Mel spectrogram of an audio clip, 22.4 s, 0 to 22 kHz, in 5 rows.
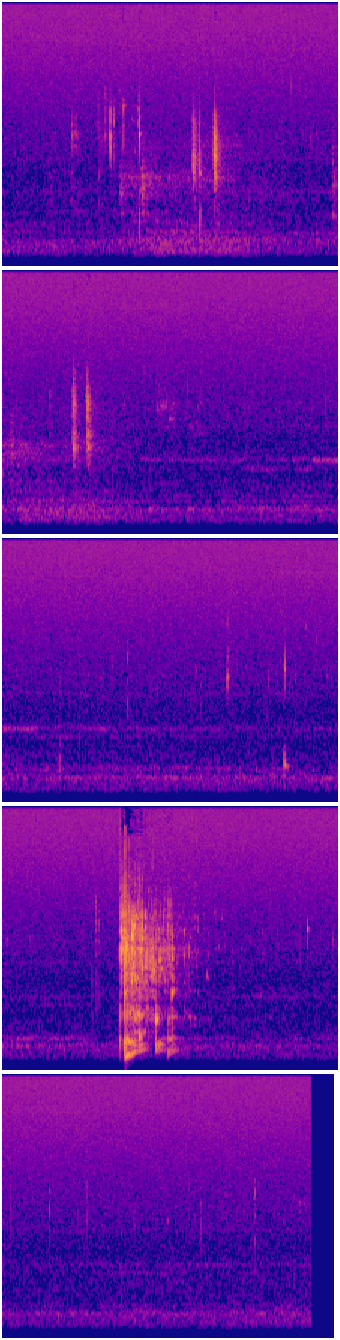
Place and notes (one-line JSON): {"title": "Kanaleneiland, Utrecht, The Netherlands - hydro + brug", "date": "2014-04-02 11:11:00", "description": "hydrophones + stereo mic", "latitude": "52.09", "longitude": "5.10", "altitude": "3", "timezone": "Europe/Amsterdam"}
